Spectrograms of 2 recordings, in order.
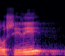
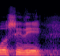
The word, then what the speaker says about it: OCDE: Vos decís OCDE, yo digo OCDE. A veces me preguntan ¿por qué? ¿Cómo se dice, Marcelo, OCDE o OCDE? Yo digo OCDE porque quiero resaltar la fuerza de la C. Y la fuerza de la C es la fuerza de la cooperación.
